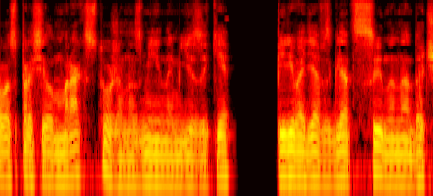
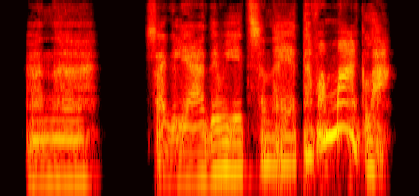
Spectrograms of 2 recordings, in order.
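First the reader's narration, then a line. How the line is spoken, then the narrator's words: Spiteful hiss. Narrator (Russian): прошипел Морфин, злобно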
